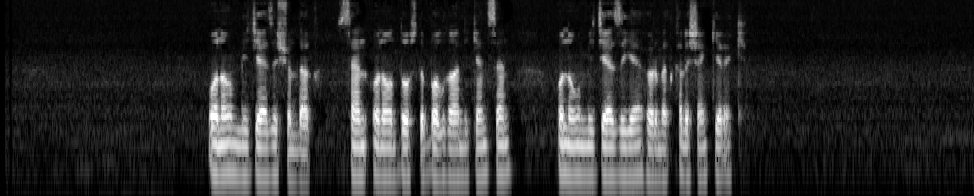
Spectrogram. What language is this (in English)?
Uyghur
